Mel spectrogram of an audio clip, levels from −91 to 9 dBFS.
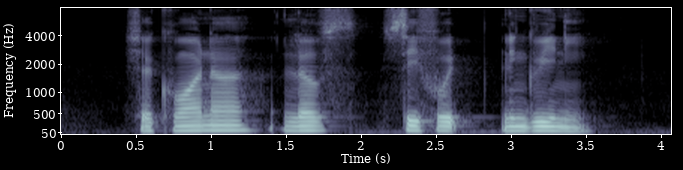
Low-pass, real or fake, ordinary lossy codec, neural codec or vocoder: none; real; none; none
